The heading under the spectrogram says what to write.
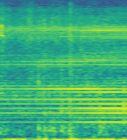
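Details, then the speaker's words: Dual-zone furnace with thermostat calling for heat: faint steady transformer hum, no light or power on the control board, nothing starts; cause found as blown fuse and failed control board. "No light on the board, no power, so that indicates, it sounds like that transformer humming, don't it?"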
